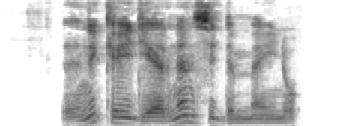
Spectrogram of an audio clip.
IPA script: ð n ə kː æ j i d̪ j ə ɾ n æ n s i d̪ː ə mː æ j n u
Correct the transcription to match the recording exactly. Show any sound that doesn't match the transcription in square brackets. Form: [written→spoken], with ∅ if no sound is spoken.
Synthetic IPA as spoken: ð n ə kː æ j i d̪ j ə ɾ n æ n s i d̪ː ə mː æ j n u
